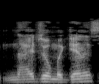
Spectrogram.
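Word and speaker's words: Nigel McGuinness: uh this past Monday night they had Champion Nigel mcginness is that how you say it yep Y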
